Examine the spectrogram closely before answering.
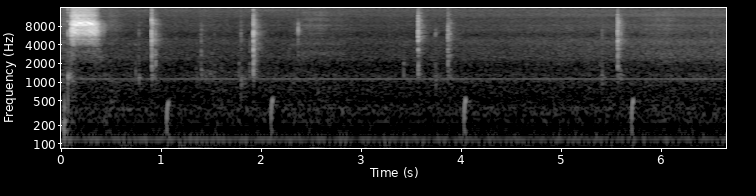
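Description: A soft blip sounds each time a new line of game dialogue pops up.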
